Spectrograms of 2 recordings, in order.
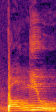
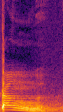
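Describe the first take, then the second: First: It is said as two syllables, tong-yoo. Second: It is said as one syllable, tung. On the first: The speaker calls it wrong. "गलत गलत उच्चारण करते हैं" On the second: The speaker calls it right. "लेकिन इसका उच्चारण होता है टंग"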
